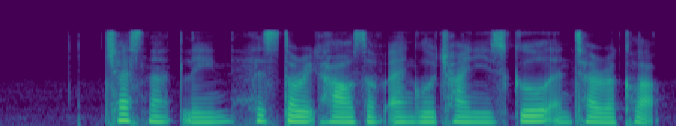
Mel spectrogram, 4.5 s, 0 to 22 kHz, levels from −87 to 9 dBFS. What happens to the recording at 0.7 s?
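Nothing goes wrong at 0.7 s; the speech plays through that moment intact, with no dropout, click or distortion.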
